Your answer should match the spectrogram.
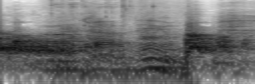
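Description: A neighbor's pair of large dogs barking loudly and close by in a few bursts, with a person reacting in the background.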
